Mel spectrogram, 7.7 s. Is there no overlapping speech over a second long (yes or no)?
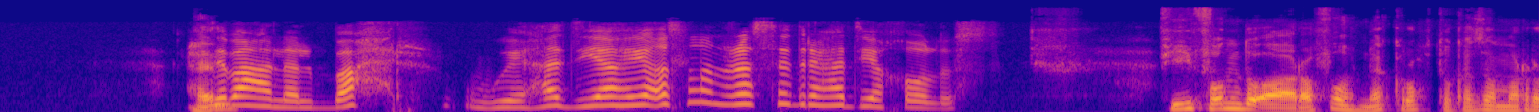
yes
